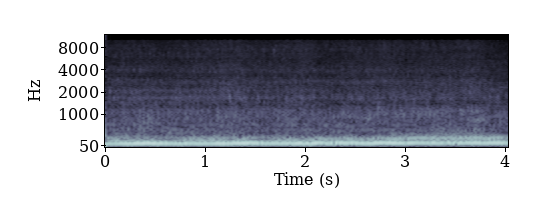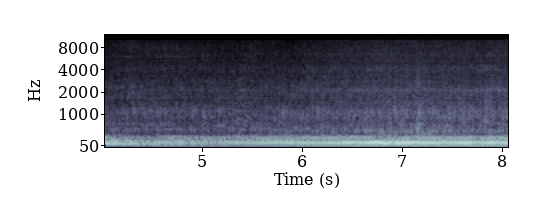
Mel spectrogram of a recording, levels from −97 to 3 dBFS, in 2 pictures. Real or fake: fake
